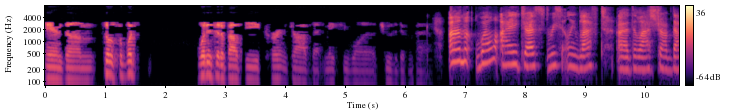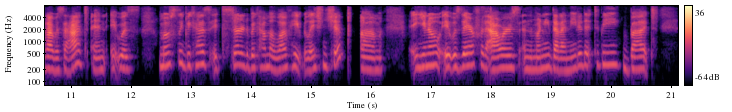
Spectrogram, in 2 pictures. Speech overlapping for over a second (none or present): none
